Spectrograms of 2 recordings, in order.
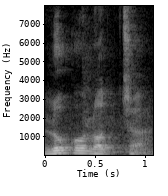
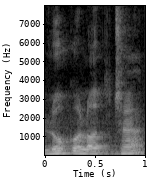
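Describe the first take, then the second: Both takes have the same delivery.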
